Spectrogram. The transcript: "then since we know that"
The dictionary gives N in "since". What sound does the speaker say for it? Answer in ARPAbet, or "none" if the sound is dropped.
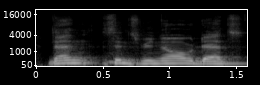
N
